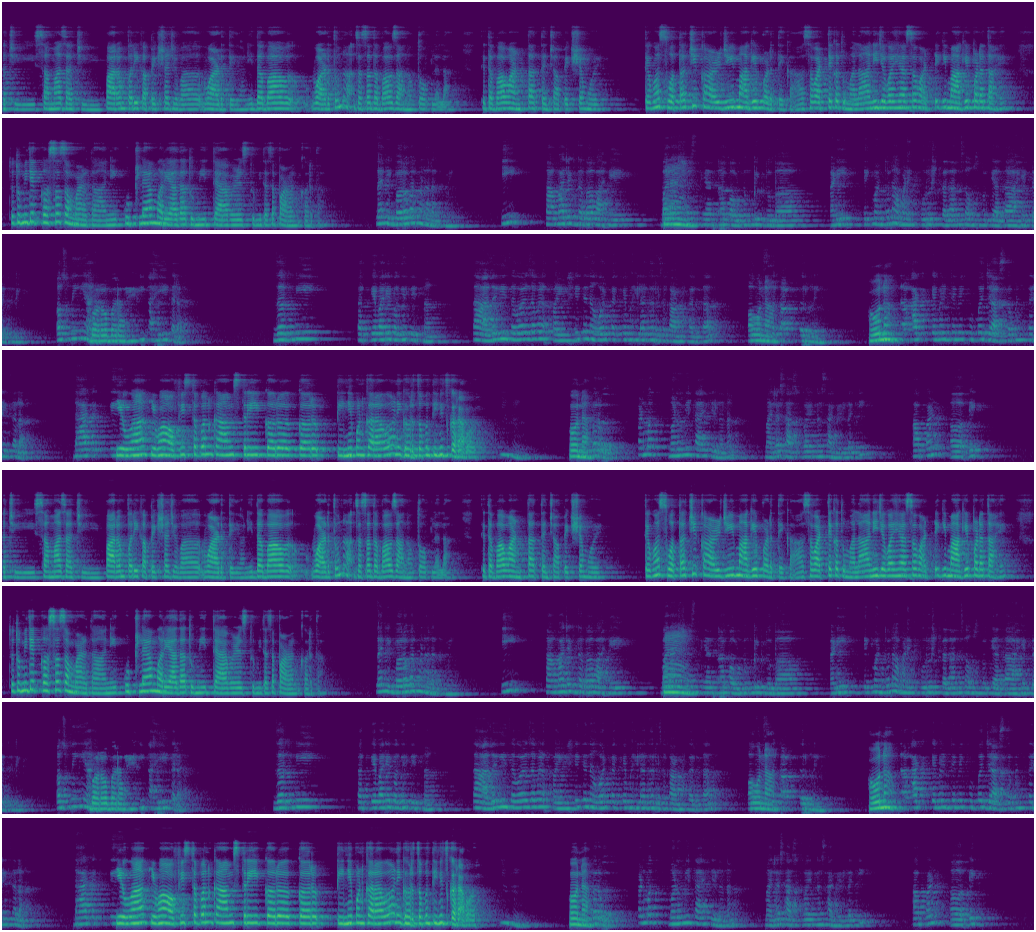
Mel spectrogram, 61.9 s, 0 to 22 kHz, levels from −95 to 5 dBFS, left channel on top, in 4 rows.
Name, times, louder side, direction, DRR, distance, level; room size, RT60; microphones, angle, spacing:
voice 1, 0.0-6.7 7.3-9.0 9.6-15.1 15.6-20.4 25.4-25.9 32.3-33.0 42.2-42.6 44.0-44.3 48.1-53.6 54.9-55.3, right 3 dB, 30° right, 12 dB, 0.6 m, -31 dB
voice 2, 21.1-22.3 23.0-23.2 23.6-24.8 25.4-27.4 27.9-28.2 28.5-31.2 31.8-32.4 33.0-33.6 35.0-35.6 36.3-37.4 38.0-41.6 42.1-42.3 42.6-43.2 44.4-46.8 47.5-48.3 53.9-54.2 55.3-55.5 56.0-57.4 57.9-59.4 60.1-61.2, right 1 dB, ahead, -4 dB, 1.9 m, -45 dB
18.5 x 7.4 x 5.3 m, 0.88 s
head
